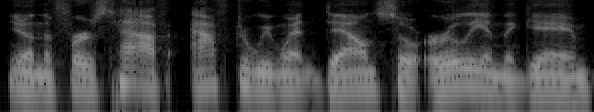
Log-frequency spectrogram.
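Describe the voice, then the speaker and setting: A man's voice: mid-range voice, fast talker, dry recording. A man who is a pastor and coach, a podcast guest talking animatedly about a sports game. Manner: animated, storytelling. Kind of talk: casual sports chat.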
